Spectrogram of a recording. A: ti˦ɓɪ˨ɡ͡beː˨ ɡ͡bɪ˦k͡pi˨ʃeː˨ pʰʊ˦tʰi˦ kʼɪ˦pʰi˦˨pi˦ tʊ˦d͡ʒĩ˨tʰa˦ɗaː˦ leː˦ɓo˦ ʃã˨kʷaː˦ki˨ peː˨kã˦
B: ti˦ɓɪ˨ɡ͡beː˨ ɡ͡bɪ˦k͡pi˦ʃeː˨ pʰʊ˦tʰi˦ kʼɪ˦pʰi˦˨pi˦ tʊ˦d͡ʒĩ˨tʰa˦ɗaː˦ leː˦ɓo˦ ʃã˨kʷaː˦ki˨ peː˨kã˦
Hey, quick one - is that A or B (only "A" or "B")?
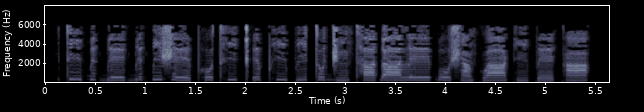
B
